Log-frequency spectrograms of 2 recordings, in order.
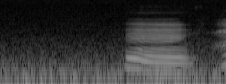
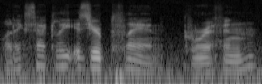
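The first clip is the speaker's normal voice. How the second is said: quiet question; 2 semitones lower, 19 dB quieter, slower than usual. A narrator's reading. Celestia asks quietly.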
